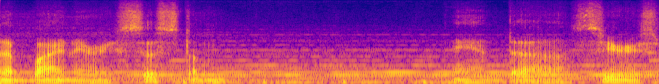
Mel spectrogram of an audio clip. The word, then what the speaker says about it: Sirius: there so uh yeah just so you know serus Sirus I guess this how you pronounce it I always said Sirus but I believe it is Sirius um is the nearest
